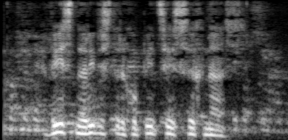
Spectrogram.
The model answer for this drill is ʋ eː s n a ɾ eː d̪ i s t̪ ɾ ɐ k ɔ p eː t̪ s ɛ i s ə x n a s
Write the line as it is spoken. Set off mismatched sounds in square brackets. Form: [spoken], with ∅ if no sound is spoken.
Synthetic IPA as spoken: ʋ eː s n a ɾ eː d̪ i s t̪ ɾ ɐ [x] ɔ p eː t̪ s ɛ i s ə x n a s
